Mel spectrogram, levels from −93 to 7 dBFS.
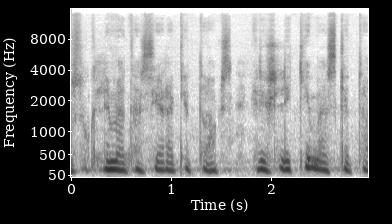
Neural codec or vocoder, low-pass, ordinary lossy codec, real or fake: codec, 44.1 kHz, 7.8 kbps, DAC; 14.4 kHz; MP3, 96 kbps; fake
